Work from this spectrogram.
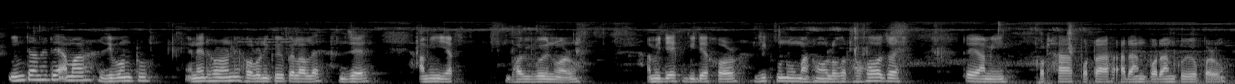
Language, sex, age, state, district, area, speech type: Assamese, male, 30-45, Assam, Lakhimpur, rural, spontaneous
